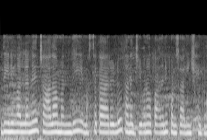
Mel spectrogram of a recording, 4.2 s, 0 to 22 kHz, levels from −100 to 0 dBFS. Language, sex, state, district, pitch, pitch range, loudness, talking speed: Telugu, female, Telangana, Nalgonda, 235 Hz, 225-245 Hz, -13 LUFS, 160 wpm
